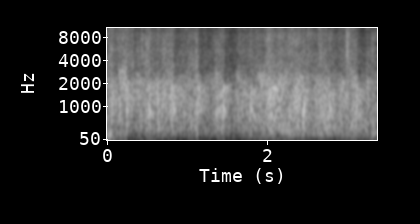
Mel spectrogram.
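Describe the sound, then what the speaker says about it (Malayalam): Sustained applause from an audience at a First Holy Communion celebration, honouring a family; steady, dense clapping at even loudness throughout, with no talk over it. "കൈയടി കൊടുക്കാമോ?"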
